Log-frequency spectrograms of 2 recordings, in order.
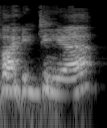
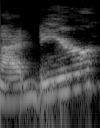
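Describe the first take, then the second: First: It is said in the speaker's plain accent. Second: It is said in a Maine accent. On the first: This is how the speaker says it. "instead of" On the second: This is how people in Maine say it. "They say"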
